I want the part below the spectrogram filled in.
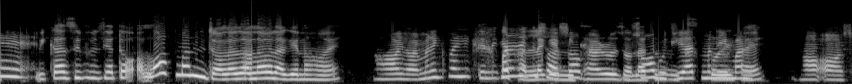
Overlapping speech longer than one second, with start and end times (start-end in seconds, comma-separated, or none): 5.0-7.5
